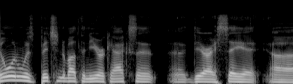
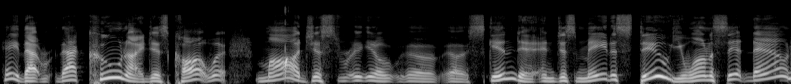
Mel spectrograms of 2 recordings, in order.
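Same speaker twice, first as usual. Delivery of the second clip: higher-pitched hillbilly Southern twang; country Southern accent; 4 semitones higher than usual. Acted. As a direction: play a backwoods Southerner inviting company in. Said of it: "what, the one I just did".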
